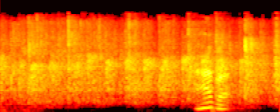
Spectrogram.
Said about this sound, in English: Thank you. Can you clap for him, please?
